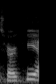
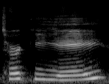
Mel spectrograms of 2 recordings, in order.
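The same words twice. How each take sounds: First: The name is said the usual English way. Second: The name is said the way locals say it.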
